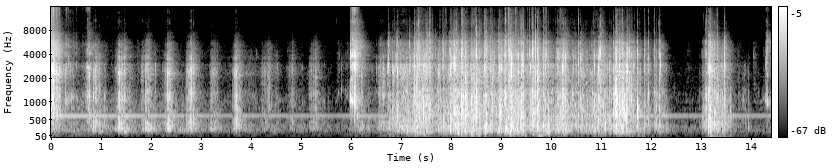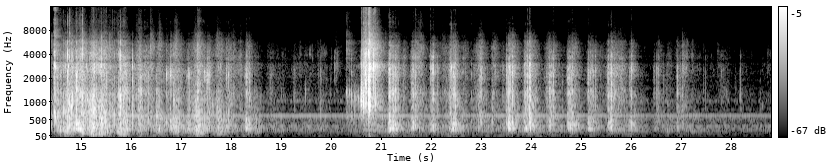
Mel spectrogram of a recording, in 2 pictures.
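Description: A person biting and chewing a crunchy snack close to the microphone, in quick rhythmic runs of crunches. The crunching gets denser and louder from about six to twelve seconds in and again around thirteen seconds in.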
